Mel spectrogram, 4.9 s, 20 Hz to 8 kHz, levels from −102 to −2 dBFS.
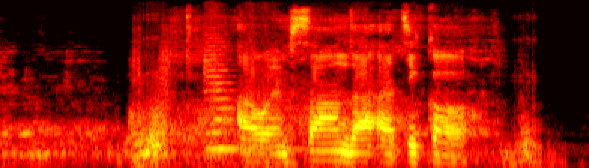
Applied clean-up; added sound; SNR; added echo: neural separator model SepFormer DNS4.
